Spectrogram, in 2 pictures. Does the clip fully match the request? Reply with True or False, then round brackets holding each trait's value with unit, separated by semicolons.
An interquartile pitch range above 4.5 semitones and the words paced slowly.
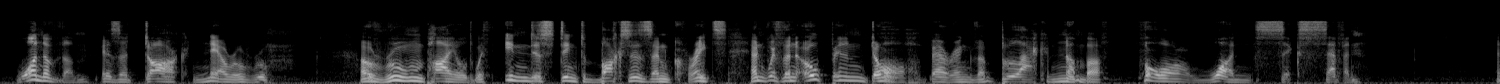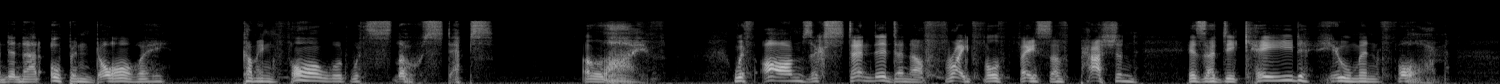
True (5.1 semitones; 100 wpm)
